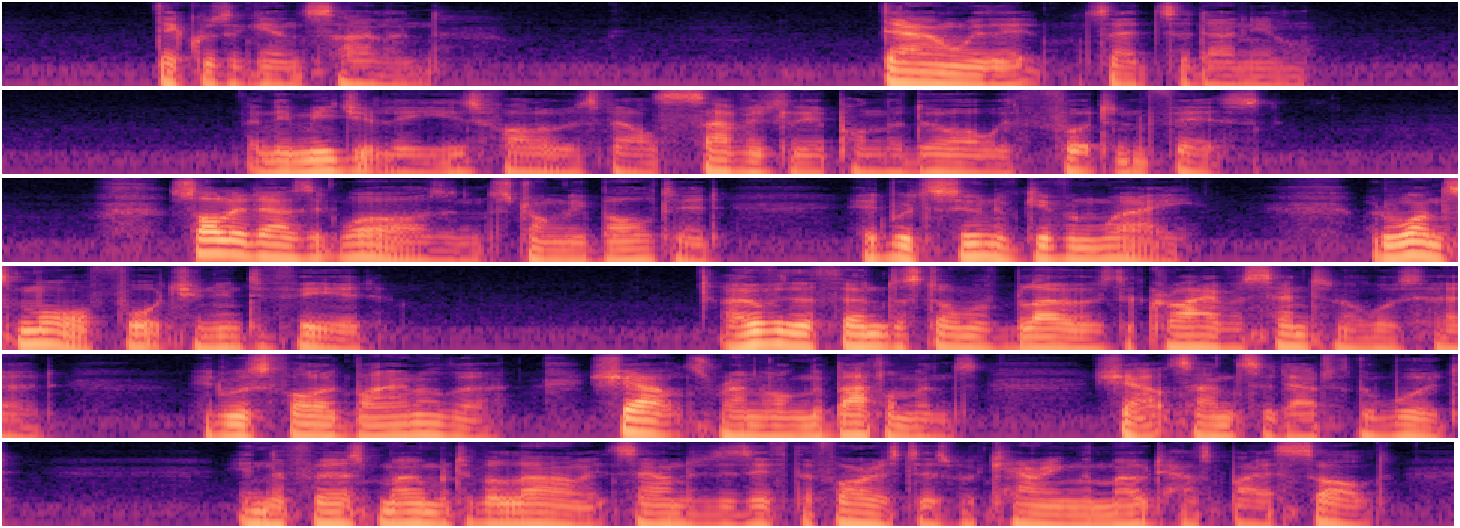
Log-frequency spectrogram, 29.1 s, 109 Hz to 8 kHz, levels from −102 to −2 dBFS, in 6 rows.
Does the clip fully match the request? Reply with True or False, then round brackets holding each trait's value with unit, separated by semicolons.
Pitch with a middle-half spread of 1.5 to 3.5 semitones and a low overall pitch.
True (2.9 semitones; 105 Hz)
